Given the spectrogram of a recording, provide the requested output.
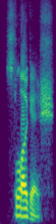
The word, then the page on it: sluggish: American English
